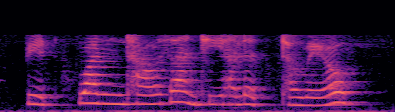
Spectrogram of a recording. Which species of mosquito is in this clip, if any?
no mosquito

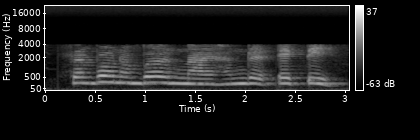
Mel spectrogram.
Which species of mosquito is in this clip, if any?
no mosquito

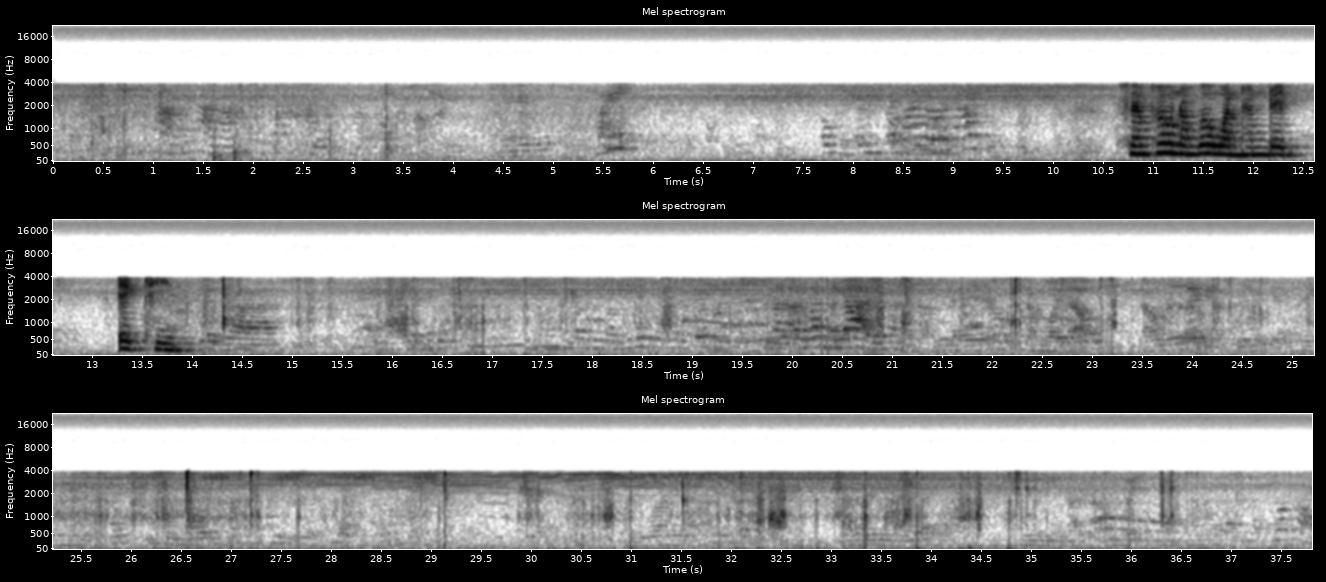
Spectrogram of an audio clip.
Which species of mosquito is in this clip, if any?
no mosquito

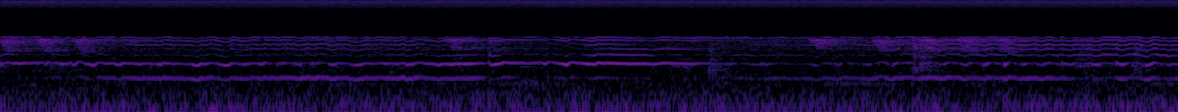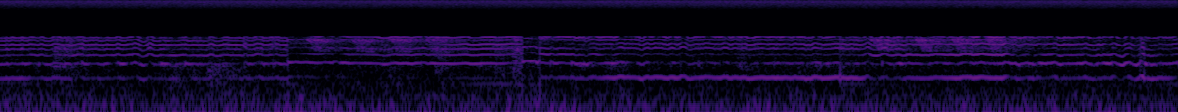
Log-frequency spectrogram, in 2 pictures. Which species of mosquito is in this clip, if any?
Anopheles harrisoni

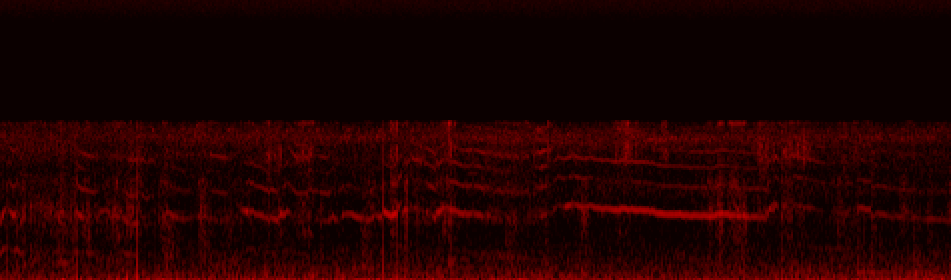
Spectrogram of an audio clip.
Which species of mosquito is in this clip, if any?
mosquito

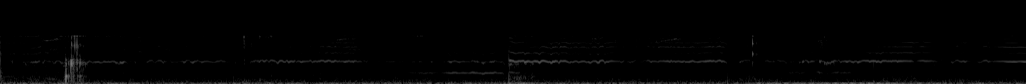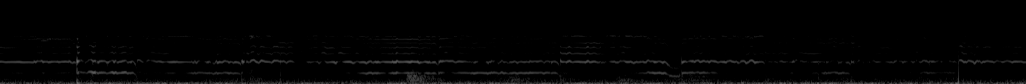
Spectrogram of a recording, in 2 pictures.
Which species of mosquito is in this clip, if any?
mosquito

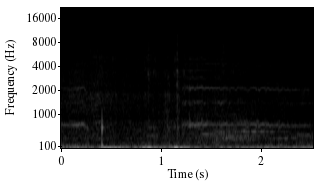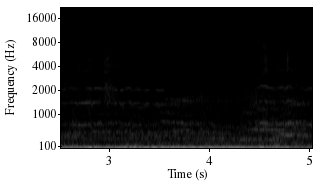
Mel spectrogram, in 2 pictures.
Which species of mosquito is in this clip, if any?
Culex pipiens complex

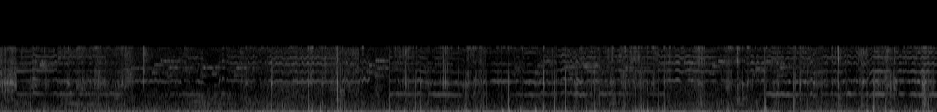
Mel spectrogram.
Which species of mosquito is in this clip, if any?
mosquito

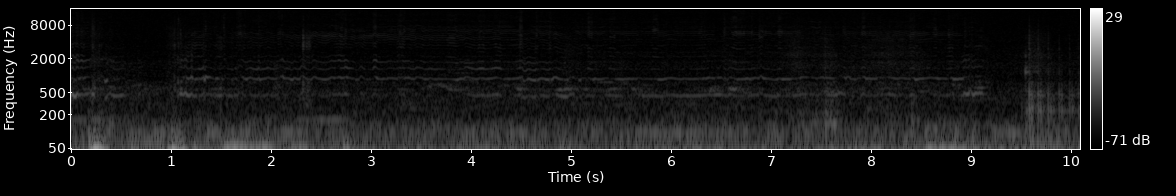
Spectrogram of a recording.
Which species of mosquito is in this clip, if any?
mosquito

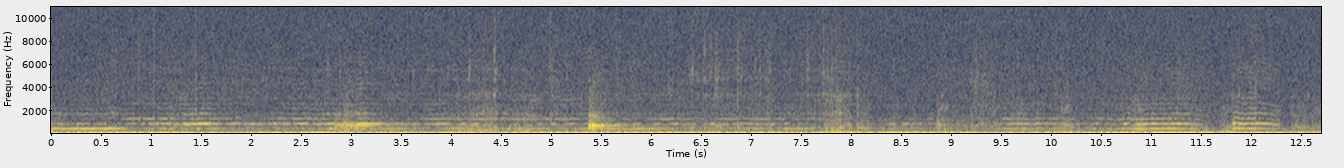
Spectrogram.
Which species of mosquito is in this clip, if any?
Anopheles squamosus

